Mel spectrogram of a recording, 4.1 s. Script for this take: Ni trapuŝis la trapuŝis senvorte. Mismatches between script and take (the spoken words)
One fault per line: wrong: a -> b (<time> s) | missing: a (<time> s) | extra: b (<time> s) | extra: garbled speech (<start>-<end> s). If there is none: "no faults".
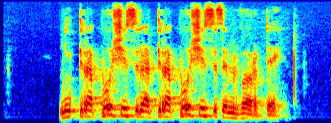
no faults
